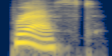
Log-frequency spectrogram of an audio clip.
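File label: "breast", English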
